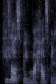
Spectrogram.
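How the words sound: It is said with lively, sincere conviction.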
